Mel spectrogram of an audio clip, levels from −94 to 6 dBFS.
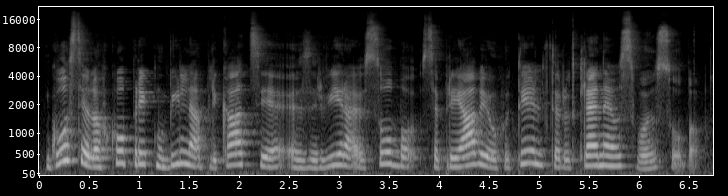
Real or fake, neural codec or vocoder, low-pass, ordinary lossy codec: real; none; 19.8 kHz; none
